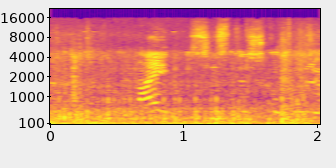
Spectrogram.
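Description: Steady low rumble of road and engine noise inside the cabin of a moving minibus.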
